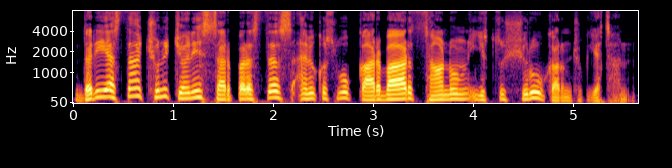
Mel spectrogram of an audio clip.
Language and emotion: Kashmiri, neutral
